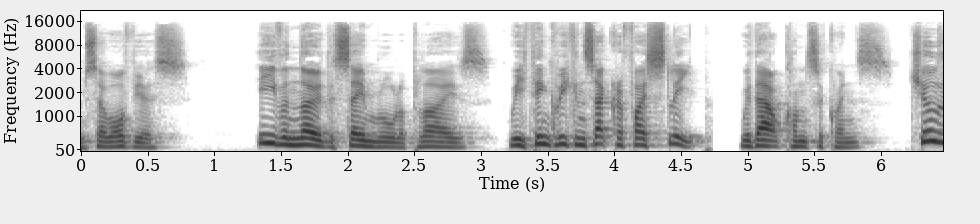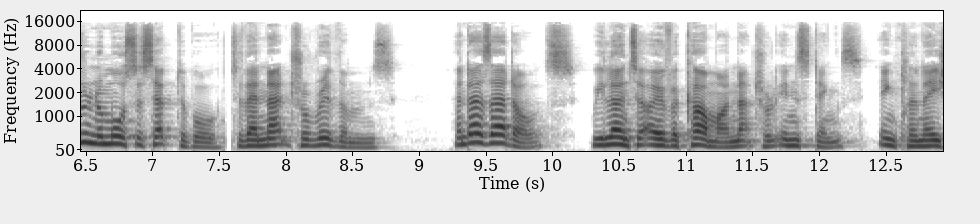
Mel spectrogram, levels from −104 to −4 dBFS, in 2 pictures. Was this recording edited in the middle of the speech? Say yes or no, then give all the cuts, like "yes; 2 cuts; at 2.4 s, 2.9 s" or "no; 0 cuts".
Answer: yes; 2 cuts; at 3.1 s, 6.1 s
